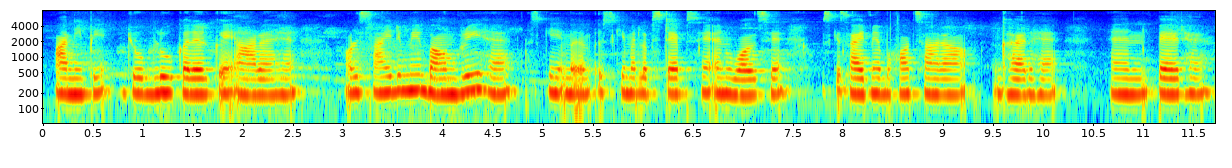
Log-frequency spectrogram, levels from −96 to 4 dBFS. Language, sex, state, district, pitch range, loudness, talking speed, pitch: Hindi, female, Bihar, Saran, 190-205 Hz, -16 LUFS, 165 wpm, 195 Hz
